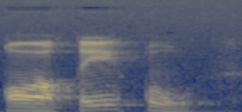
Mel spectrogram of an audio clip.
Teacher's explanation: qu di pangkal lidah kita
